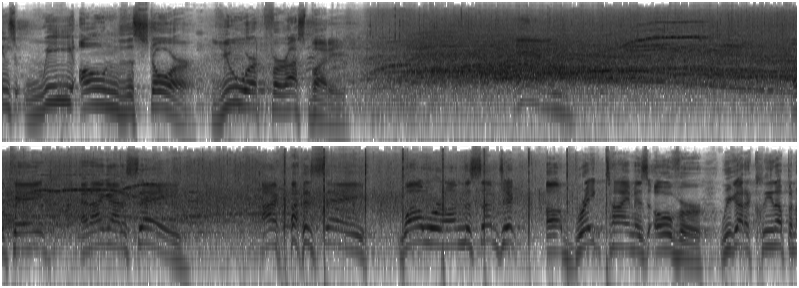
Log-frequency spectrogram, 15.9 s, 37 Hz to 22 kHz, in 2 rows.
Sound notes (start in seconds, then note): 5.9 cheers and applause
